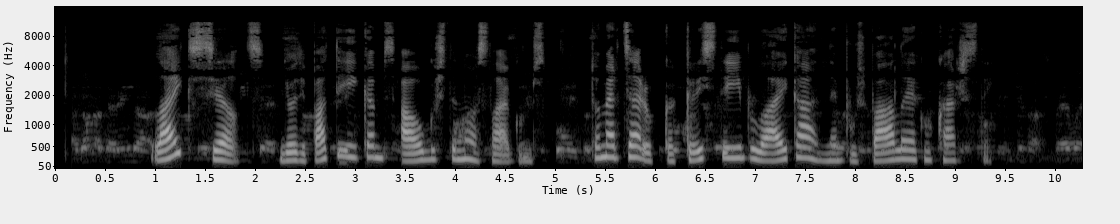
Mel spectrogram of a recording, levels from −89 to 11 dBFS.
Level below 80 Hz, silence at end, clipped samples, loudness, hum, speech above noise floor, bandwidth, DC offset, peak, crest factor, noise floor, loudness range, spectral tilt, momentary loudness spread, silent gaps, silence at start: -88 dBFS; 0 s; under 0.1%; -33 LUFS; none; 29 dB; 11.5 kHz; under 0.1%; -12 dBFS; 20 dB; -62 dBFS; 3 LU; -4 dB/octave; 15 LU; none; 0.25 s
